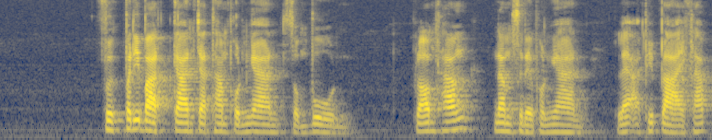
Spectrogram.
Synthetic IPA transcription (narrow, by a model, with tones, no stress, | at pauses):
fɯ˨˩k̚pa˧t̪i˨˩ba˨˩t̪̚kaː˧nt͡ɕa˨˩t̪ʰːa˧mpʰo˩˦nŋaː˧nso˩˦mbuː˧n | pʰɾɔː˦˥mt̪ʰa˦˥ŋ | na˧msa˧nɤː˩˦pʰo˩˦nŋaː˧n | lɛ˦˥ʔa˧pʰi˦˥pɾaː˧jkʰɾa˦˥p̚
